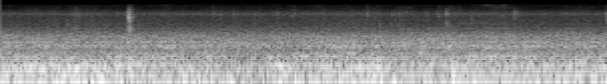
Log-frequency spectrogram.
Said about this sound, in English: I uh, well, at least for the for that one minute, beginning of this podcast, there was no noise, but now there is because I'm in the vehicle.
